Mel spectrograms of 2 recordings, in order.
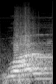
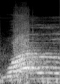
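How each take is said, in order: No difference in how they are said.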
